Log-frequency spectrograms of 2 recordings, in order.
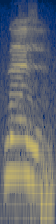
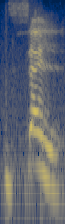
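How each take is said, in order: First: The first consonant sounds soft and weak. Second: The first consonant sounds hard and strong. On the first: "kalau keluarkan lidah dia bunyi lemah" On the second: "tak keluarkan lidah dia bunyi kuat"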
